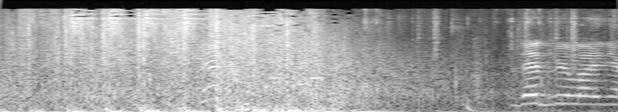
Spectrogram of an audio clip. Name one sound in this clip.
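Gunshots crack in quick bursts in a video game.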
